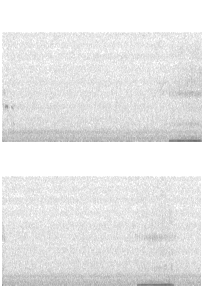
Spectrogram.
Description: Snoring cat. Turn your speakers up.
